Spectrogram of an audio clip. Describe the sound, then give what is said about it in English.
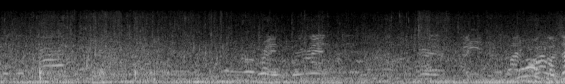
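Ferry arriving and struggling to dock at a castle landing as the wind picks up, with a continuous low boat-engine rumble and gusting wind noise, while voices call out over it. “Finally, the ferry home to Ashford Castle has arrived. The wind is lifting and he's having trouble docking.”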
